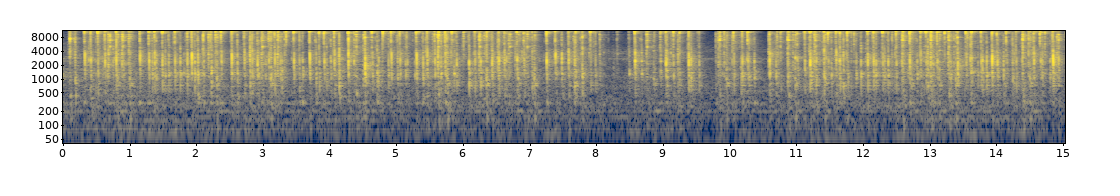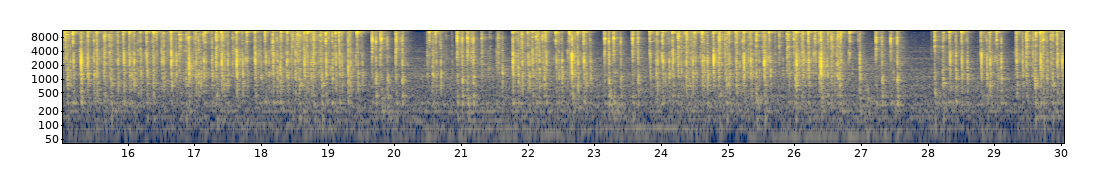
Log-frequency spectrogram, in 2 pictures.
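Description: Continuous fast typing on a Knewkey Rymek typewriter-style mechanical keyboard: a dense stream of key clicks, broken by a few brief pauses about a third of the way in, two-thirds in and near the end.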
